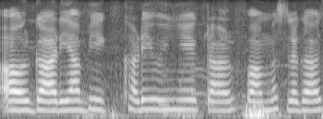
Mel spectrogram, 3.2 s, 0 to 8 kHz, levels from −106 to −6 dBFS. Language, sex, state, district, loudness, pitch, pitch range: Hindi, female, Uttar Pradesh, Lucknow, -18 LUFS, 240 Hz, 230-245 Hz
